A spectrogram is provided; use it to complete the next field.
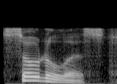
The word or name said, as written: sodalist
